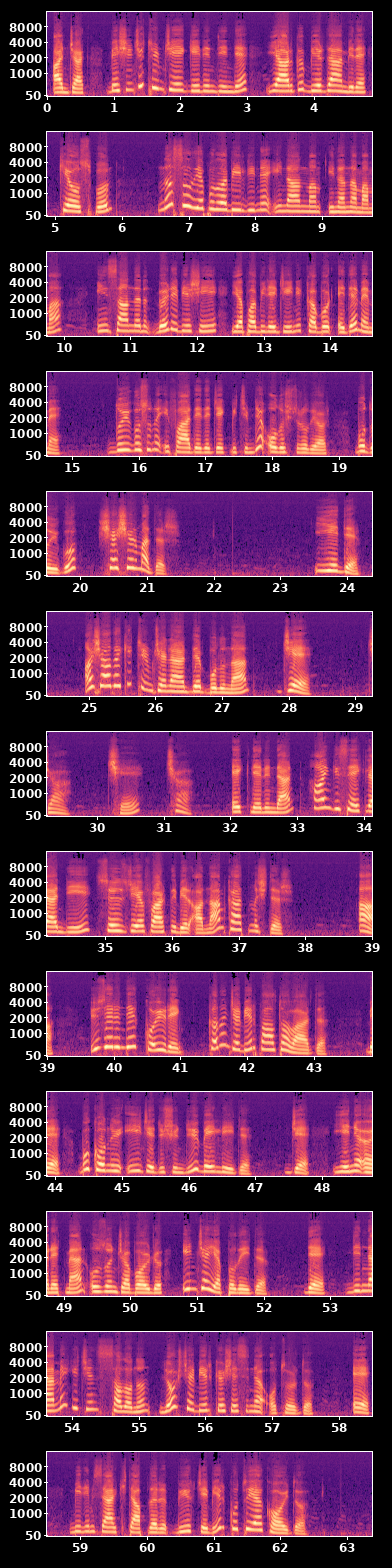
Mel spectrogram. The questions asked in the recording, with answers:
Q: Aşağıdaki tümcelerde bulunan C, ca, çe, ça eklerinden hangisi eklendiği sözcüğe farklı bir anlam katmıştır?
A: Yanıt B'dir.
